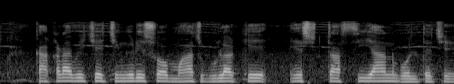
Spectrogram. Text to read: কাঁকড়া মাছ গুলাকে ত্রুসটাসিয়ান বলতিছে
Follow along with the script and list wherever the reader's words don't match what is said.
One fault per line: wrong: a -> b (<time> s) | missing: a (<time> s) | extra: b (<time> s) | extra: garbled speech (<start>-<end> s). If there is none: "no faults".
extra: বিছে চিংড়ি সব (0.7 s)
